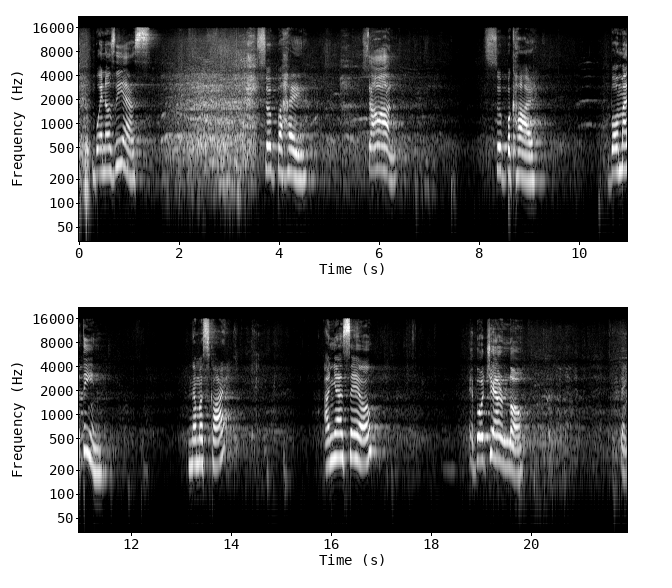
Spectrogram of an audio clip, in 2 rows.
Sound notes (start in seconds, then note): 0.3 speaking foreign language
